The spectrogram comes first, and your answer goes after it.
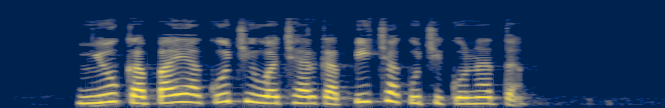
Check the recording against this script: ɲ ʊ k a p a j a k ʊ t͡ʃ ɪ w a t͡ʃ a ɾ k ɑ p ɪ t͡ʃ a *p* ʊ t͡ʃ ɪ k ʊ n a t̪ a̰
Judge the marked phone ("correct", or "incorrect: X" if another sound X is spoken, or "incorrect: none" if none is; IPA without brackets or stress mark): incorrect: k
